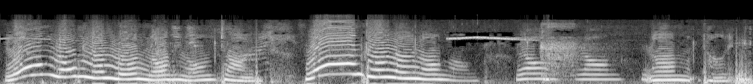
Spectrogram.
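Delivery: hammed-up sing-song "long, long, long", falling in steps; drawn-out repetition. Nerd guest stresses the long flight, hammed-up wail.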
